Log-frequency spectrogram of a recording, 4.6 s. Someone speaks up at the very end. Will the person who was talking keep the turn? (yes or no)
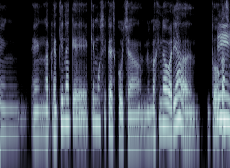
no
